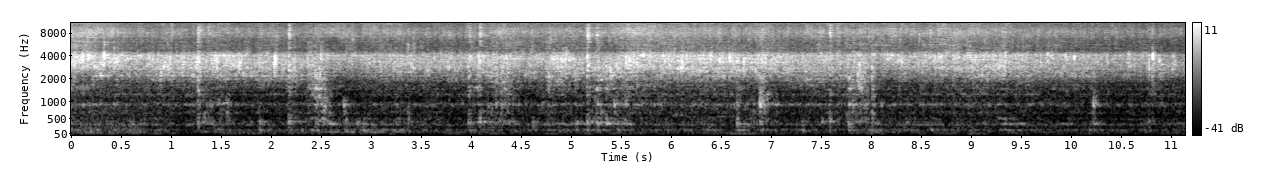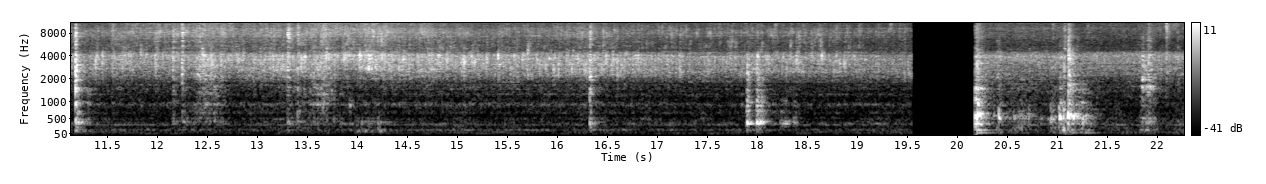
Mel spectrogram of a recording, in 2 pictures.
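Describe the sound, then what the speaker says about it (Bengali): Potato and papaya frying with turmeric in a pan, giving a steady, hissing sizzle with occasional stirring clicks and a brief break near the end. "হলুদ দিয়ে একটু ভালো করে ওকে ভেজে নেব,"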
